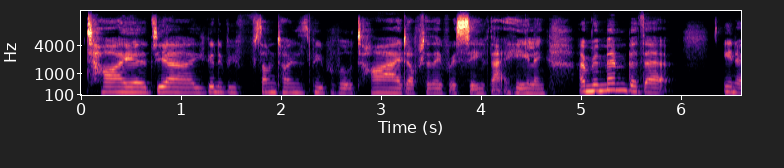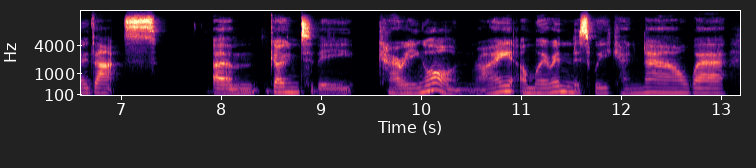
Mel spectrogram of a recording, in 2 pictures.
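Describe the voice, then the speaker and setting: A woman with a slightly croaky voice, hosting a live spiritual healing session in a gentle, chatty way and reading out viewers' comments. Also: low-pitched, measured pace. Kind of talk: casual live-stream talk.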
